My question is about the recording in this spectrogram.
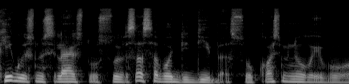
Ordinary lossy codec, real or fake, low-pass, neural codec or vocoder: MP3, 96 kbps; real; 14.4 kHz; none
